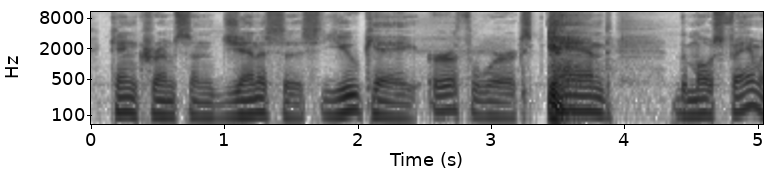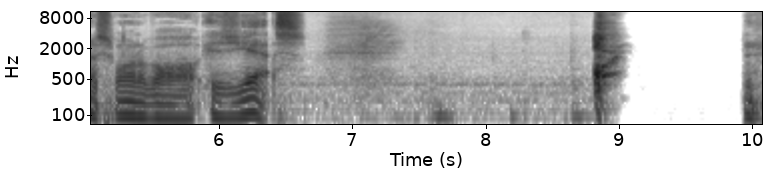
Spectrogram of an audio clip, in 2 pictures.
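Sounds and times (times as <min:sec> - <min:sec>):
speech: 0:00.2 - 0:06.7
person coughing: 0:03.4 - 0:04.0, 0:08.8 - 0:09.1
faint breathing: 0:03.9 - 0:04.4, 0:06.8 - 0:07.6.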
